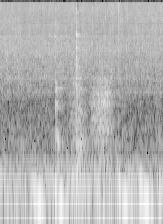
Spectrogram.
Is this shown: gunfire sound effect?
no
